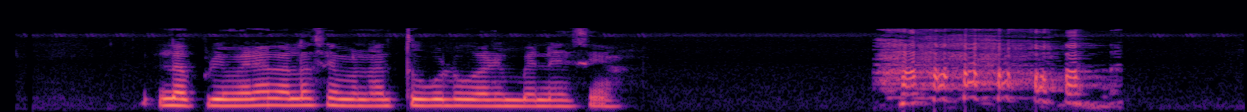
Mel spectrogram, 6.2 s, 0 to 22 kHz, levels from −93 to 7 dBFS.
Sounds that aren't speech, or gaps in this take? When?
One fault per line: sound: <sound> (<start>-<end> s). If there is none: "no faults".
sound: laugh (4.4-5.6 s)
